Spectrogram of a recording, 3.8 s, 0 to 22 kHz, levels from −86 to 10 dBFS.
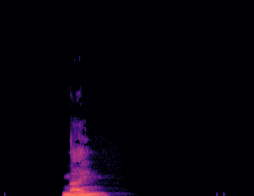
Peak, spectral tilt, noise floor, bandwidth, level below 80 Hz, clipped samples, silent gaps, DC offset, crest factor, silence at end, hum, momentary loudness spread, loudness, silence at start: -4 dBFS; -7 dB/octave; -87 dBFS; 12 kHz; -62 dBFS; under 0.1%; none; under 0.1%; 22 dB; 2.2 s; none; 13 LU; -22 LUFS; 0.95 s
